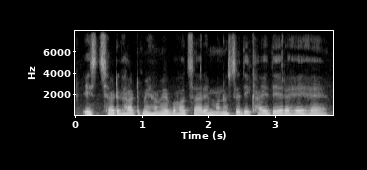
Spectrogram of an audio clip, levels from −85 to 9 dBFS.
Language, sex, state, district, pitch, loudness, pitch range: Hindi, male, Assam, Kamrup Metropolitan, 160 Hz, -15 LUFS, 160-165 Hz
